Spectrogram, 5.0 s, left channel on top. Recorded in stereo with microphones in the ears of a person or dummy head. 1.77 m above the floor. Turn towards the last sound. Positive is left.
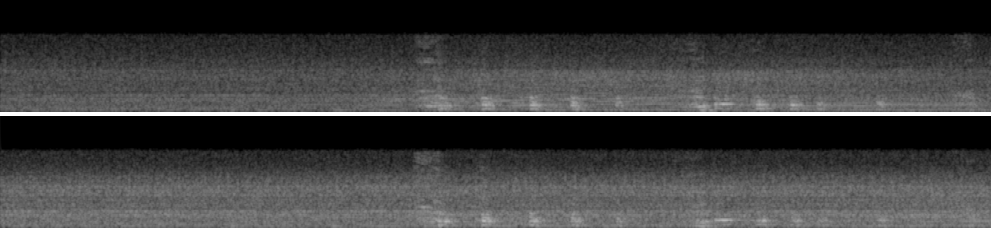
turn(degrees=50)  # may be behind; listen again after turning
